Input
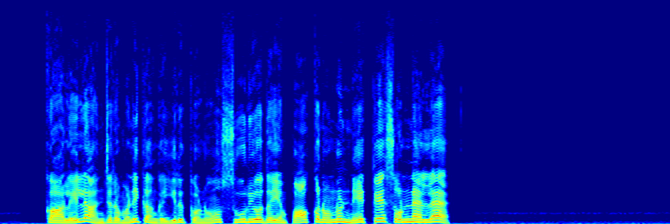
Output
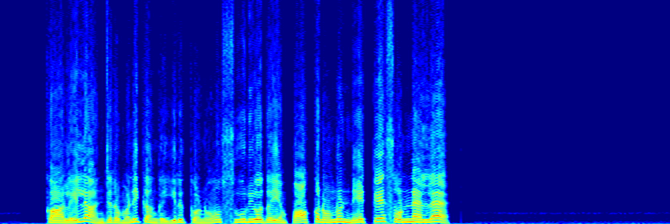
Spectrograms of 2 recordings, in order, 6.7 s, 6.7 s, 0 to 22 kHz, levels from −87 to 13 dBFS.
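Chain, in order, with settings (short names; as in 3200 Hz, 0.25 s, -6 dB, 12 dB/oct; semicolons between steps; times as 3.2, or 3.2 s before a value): running maximum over 3 samples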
